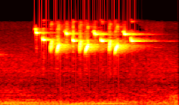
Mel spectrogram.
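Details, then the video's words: After a brief silence, a European goldfinch known as wedani launches into a lively, jangling twitter. It runs about a dozen sharp, high notes, some slurred downward, over roughly one and a half seconds, then fades. "طائر الحسون الويداني"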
